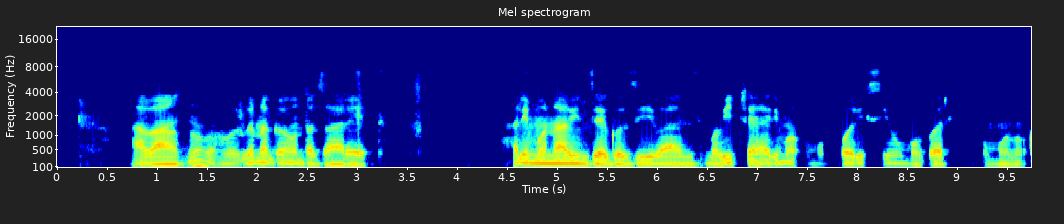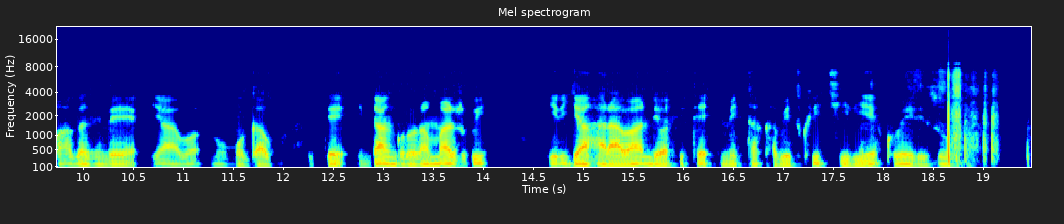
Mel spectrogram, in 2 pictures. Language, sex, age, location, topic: Kinyarwanda, male, 25-35, Huye, health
